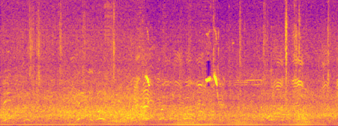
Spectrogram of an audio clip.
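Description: Distant voices of players and onlookers call out across an open field outdoors.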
